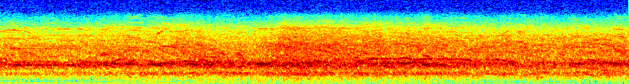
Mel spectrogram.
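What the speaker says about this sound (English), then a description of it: "Crowd trying to pick Whitaker up." A boxing arena crowd roars steadily to lift Pernell Whitaker in his lightweight fight against Alfredo Layne, a sustained distant wash of cheering with a commentator's voice over it.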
